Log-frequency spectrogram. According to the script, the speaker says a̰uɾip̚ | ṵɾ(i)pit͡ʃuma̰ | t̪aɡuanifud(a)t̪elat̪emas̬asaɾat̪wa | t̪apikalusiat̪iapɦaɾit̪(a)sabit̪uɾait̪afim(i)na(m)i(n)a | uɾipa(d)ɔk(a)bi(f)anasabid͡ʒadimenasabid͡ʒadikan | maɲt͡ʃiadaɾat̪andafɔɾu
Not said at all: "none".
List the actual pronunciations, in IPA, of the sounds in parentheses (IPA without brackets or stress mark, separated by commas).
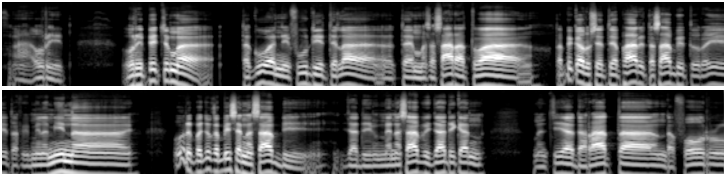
i, i, a, i, m, n, d͡ʒ, a, s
